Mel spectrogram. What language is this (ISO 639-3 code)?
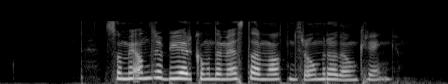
nor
